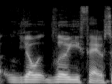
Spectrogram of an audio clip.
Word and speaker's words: Liu Yifei: Yifei Liu? – Liu Yifei. So Liu is her Liu is her last name. Yeah. But that's so you can the way you said it's perfect.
